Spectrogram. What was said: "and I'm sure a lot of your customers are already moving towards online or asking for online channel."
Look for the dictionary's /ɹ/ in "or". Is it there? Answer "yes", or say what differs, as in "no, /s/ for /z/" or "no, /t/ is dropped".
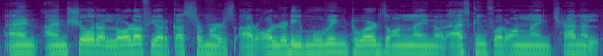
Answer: yes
